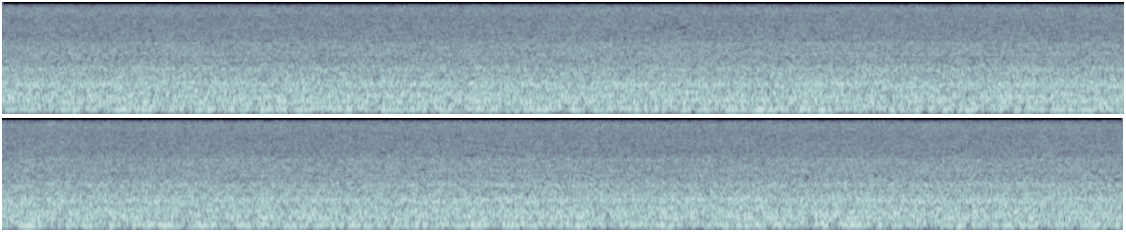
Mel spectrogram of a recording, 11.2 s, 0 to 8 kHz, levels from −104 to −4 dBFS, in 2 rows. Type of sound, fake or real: real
